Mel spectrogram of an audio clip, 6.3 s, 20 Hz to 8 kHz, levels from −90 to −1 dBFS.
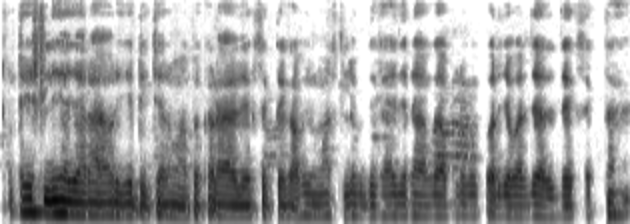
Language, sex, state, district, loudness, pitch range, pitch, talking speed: Hindi, male, Bihar, Araria, -17 LUFS, 100-110 Hz, 105 Hz, 305 wpm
